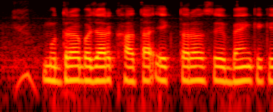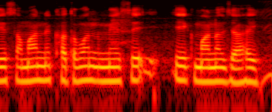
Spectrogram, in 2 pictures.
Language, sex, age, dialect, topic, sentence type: Magahi, male, 25-30, Western, banking, statement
